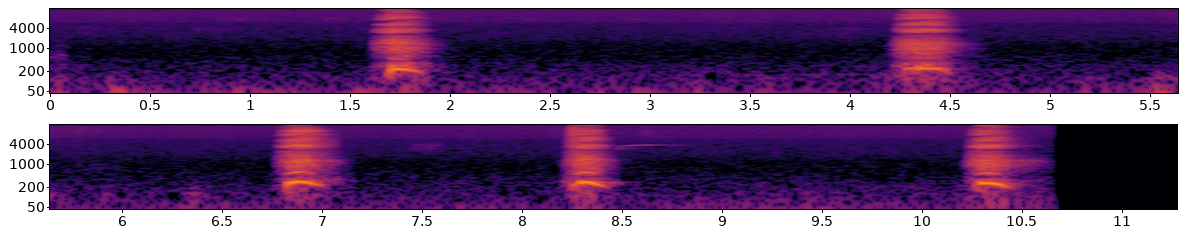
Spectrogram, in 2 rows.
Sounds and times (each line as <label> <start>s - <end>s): female voice gasping multiple times 4.2s - 4.6s
female voice gasping multiple times 6.8s - 7.2s
female voice gasping multiple times 8.2s - 8.5s
female voice gasping multiple times 10.2s - 10.7s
